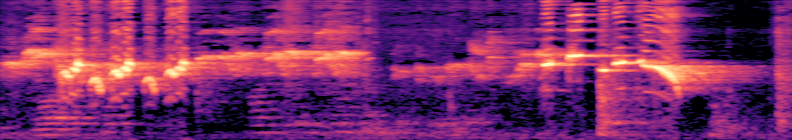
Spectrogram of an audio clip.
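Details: Short bursts of sooty-headed bulbul song, aimed at getting other bulbuls to sing; a quick cluster of downward-slurred chirps, a lull with faint notes, then another bright slurred flourish.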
